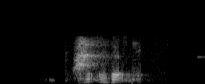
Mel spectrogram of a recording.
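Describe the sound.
A person imitates a dog with one sustained, voiced bark-like howl lasting about a second, rough and fairly loud. Faint short sounds come just before and after it.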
